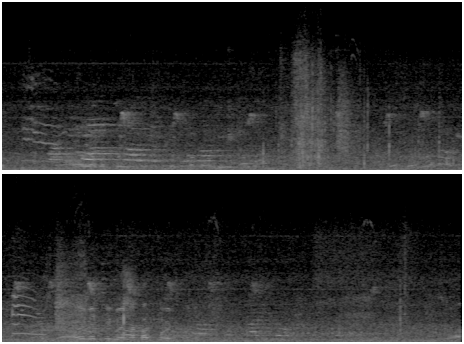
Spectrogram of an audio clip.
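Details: Hungry kittens climbing down a garage for food, meowing over and over in thin, harmonic-rich calls, several overlapping, with scraping and knocking noises from the climb.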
